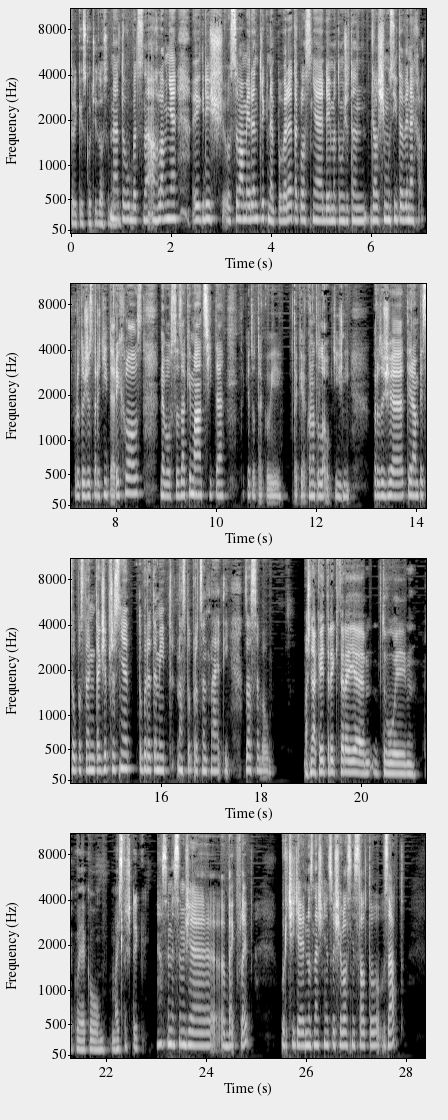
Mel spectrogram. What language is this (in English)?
Czech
